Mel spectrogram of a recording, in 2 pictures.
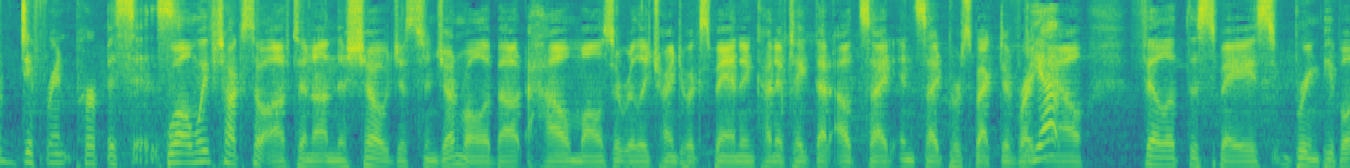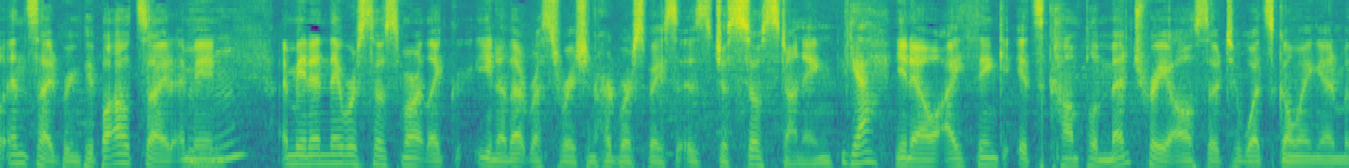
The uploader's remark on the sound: Are broadcasting live at Sourthern Lights.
